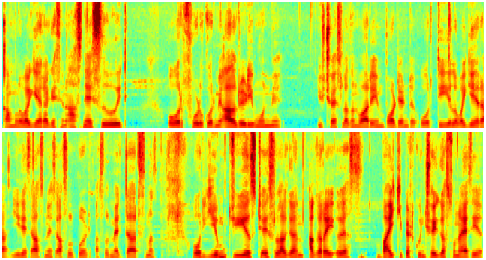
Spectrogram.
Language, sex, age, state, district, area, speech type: Kashmiri, male, 30-45, Jammu and Kashmir, Shopian, rural, spontaneous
